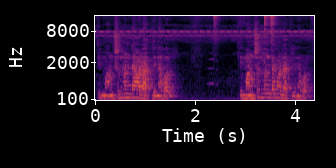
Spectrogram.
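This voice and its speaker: Casting: male comedic husband, teasing, quick delivery, roomy noisy home recording. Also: fairly high pitch, dark tone, distant mic. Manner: teasing, mock-indignant. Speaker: husband pulling a prank. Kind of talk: scripted comedy prank skit.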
